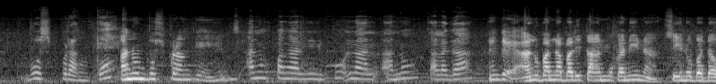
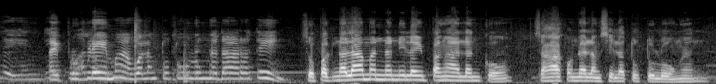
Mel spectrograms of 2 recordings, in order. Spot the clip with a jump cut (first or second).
second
